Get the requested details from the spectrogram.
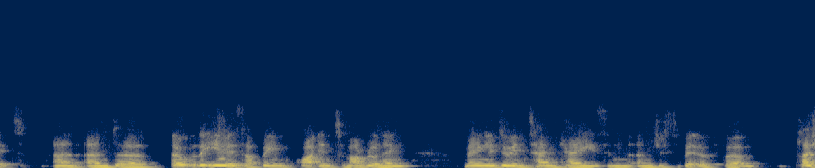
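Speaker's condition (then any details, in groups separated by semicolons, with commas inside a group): No condition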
